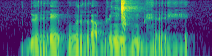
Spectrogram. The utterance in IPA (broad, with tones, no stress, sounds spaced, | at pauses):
ɠ ɨ˨˥ r e˦˨ p u˧˥˧ r ʌ˨˩˦ b ʏ˨˩˦ ŋ͡ǀ ṳ˦˨ m b ɛ̤˧˥˧ r e̤˦˨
